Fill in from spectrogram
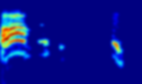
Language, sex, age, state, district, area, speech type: Tamil, female, 30-45, Tamil Nadu, Tiruvallur, urban, conversation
